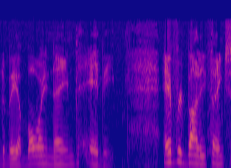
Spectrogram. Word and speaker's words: Ebbie: whiskers are now gone my name is ebby and it really is spelled e-b-b-i-e do you remember the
